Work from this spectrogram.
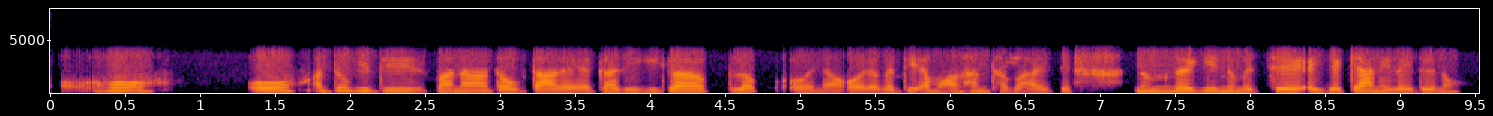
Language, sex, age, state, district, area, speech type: Manipuri, female, 18-30, Manipur, Churachandpur, rural, conversation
